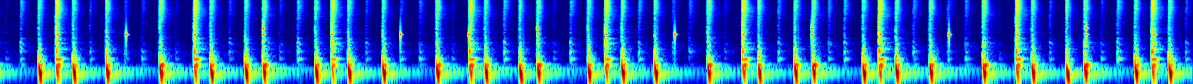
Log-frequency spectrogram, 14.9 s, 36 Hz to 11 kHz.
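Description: Meinl Artisan Edition Cantina Line cajón played by hand in a samba rock groove at 70 BPM. It is a steady, repeating pattern of deep bass tones and crisp slaps, with the left hand playing off-beats in the bass tone.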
